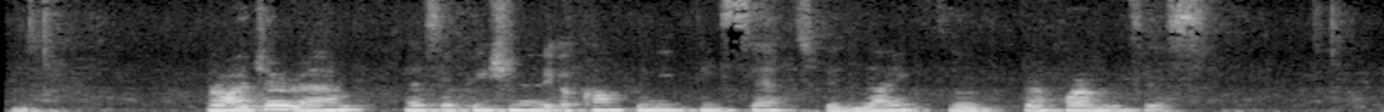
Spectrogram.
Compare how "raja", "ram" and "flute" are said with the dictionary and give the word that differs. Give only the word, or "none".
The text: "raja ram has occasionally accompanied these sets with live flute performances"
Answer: flute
